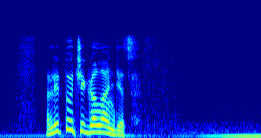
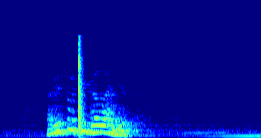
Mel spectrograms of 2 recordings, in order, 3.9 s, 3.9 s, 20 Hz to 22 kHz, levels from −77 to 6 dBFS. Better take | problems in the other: first | background sound (Explosion); 4 dB above the speech // room echo; dies away in 0.9 s

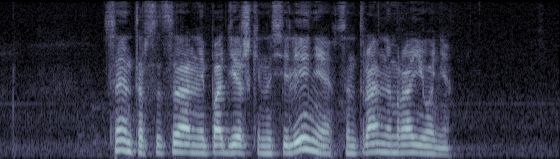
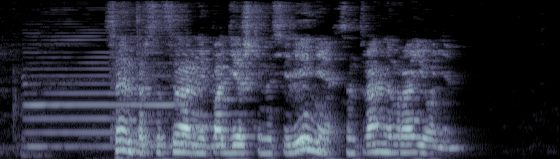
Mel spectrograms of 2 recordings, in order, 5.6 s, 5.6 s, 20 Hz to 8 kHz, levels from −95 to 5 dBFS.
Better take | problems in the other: first | noise reduction (classical method WPE with log-MMSE)

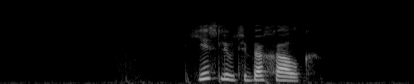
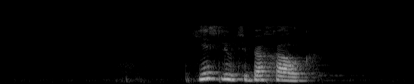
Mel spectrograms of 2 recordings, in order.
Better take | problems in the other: first | room echo; dies away in 0.4 s

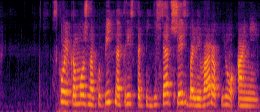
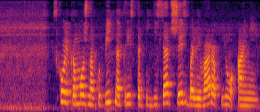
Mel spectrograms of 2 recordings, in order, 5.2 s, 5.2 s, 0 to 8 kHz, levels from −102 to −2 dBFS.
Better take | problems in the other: second | noise reduction (neural separator model SepFormer DNS4)

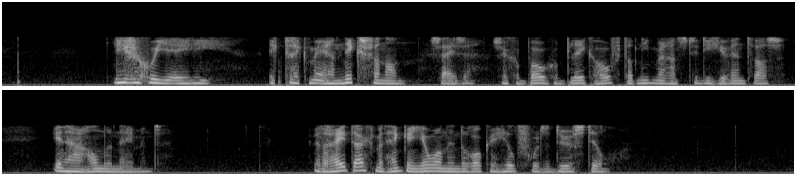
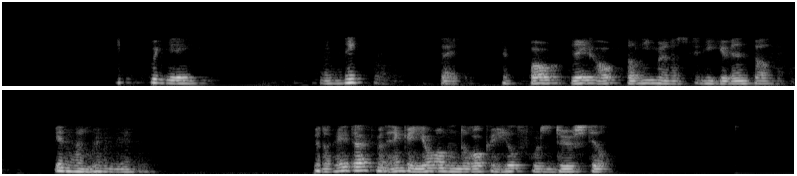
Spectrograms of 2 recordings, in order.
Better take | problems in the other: first | noise reduction (neural mask model DeepFilterNet 3)

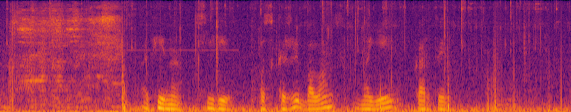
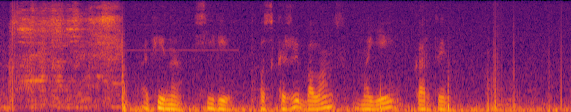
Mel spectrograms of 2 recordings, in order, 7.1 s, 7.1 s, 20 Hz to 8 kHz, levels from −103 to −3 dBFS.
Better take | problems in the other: second | background sound (Keys jangling); 8 dB below the speech

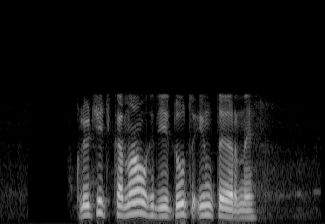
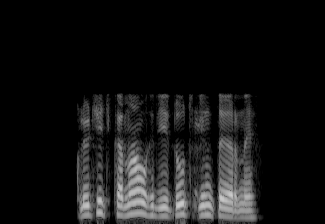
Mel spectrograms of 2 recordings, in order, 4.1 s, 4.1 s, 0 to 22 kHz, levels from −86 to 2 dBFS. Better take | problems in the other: first | noise reduction (neural mask model Resemble Enhance denoiser)

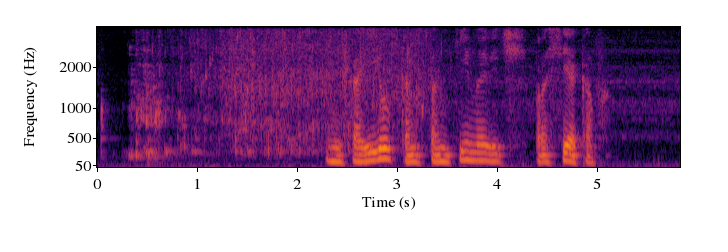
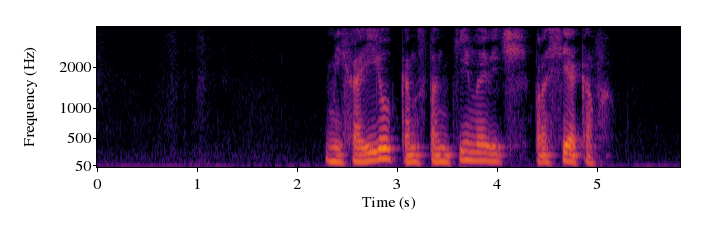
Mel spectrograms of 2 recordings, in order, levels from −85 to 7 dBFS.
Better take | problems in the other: second | background sound (Toilet flush); 13 dB below the speech

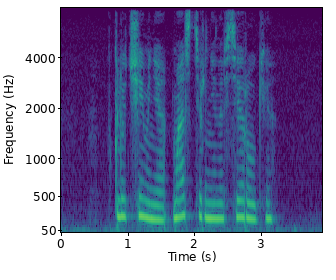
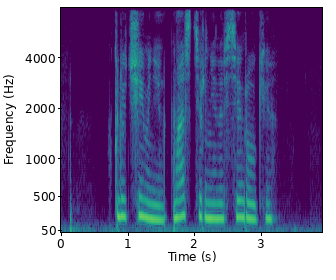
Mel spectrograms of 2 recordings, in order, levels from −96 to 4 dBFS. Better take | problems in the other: first | noise reduction (neural diffusion model UNIVERSE++)

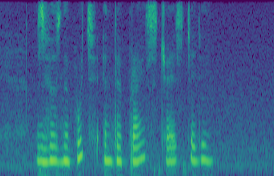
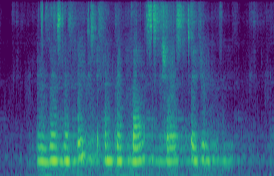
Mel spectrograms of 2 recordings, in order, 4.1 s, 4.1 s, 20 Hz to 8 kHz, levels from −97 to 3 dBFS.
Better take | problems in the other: first | noise reduction (neural separator model SepFormer DNS4)

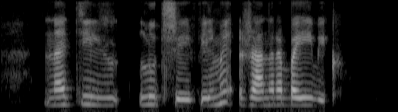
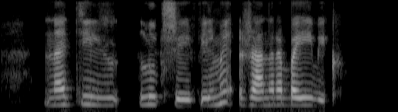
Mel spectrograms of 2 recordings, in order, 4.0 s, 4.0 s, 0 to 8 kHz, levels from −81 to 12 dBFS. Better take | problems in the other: first | noise reduction (neural mask model Resemble Enhance denoiser)

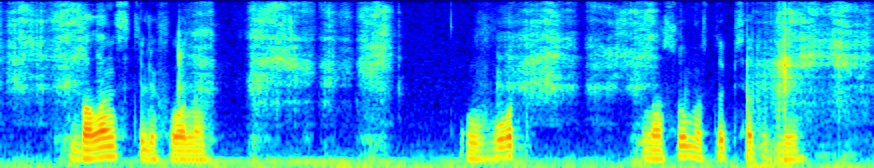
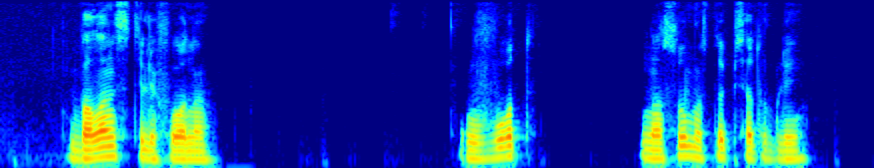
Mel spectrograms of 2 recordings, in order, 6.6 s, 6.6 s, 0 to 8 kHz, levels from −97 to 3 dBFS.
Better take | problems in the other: second | background sound (Writing); 9 dB below the speech

